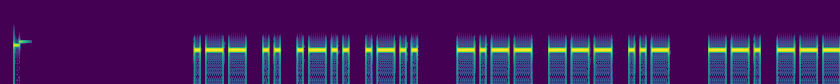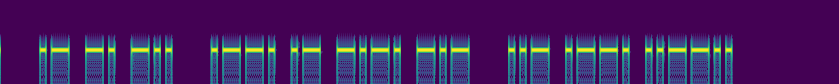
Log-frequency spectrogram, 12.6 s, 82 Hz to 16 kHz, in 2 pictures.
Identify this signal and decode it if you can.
Morse code, heard as a keyed tone, about 28 wpm, 700 Hz. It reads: WILL YOU GO AND PACK UP?
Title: Sentences from Top 1300 Words 28wpm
